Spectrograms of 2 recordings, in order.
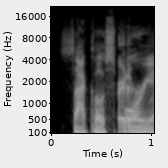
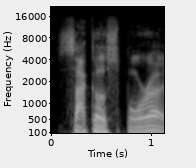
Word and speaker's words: Cyclospora: This has ties to the fucking raw milk cyclosporia outbreak or whatever. Very, very weird. We do Cyclospora is how you say it.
